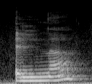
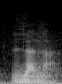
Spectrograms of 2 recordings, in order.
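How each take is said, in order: First: It starts with a glottal stop before il. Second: It starts with plain la and no glottal stop.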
